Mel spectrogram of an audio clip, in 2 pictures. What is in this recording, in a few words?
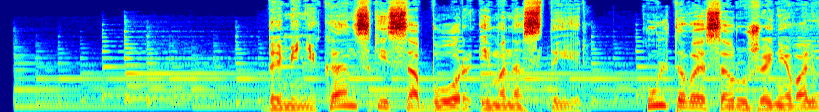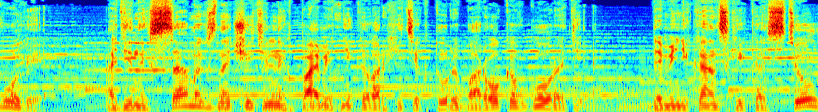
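Narration edu, Russian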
